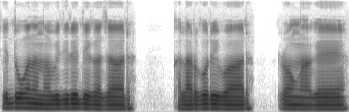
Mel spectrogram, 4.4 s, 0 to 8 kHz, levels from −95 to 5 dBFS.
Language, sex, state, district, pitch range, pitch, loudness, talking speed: Chakma, male, Tripura, Dhalai, 105-115 Hz, 105 Hz, -16 LUFS, 110 wpm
